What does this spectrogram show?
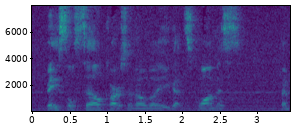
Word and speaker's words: squamous: cell carcinoma you got squamous if I'm pronouncing that correctly I don't know Squam cell I've heard it say said pronounced squamous but it looks like Squamish to me but whatever so it's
